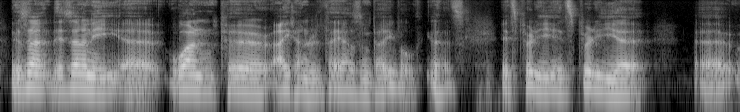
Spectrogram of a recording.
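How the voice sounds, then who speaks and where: The speaker has an Australian accent and a dark, mellow tone with vocal fry. The pace is moderate and the intonation fairly even. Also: man, fairly high pitch for a man. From Perth, Western Australia. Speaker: entrepreneur, company founder. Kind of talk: interview answer. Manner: hesitant, many fillers.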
